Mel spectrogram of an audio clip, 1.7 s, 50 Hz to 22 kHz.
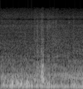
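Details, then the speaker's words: Fiat 500 started after DIY exhaust replacement: low, even exhaust burble at idle under some wind gusts, with no puffing leak or metallic rattle; the exhaust sounds normal. "no leaks, sounds good. No rattles."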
